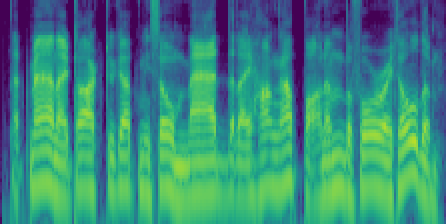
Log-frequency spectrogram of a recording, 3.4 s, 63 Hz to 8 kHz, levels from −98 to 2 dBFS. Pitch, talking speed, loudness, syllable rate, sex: 130 Hz, 340 wpm, -18 LUFS, 6.9 syllables/s, male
